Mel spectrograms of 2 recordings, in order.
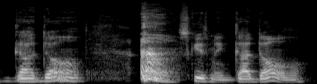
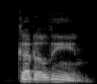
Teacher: It reduces from a longer vowel to a vocal schwa.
